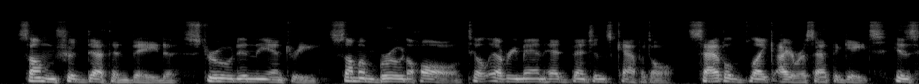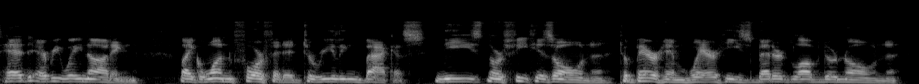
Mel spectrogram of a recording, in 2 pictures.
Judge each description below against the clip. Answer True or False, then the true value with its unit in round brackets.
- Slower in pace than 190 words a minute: True (160 wpm)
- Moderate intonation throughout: True (4.0 semitones)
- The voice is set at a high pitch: False (125 Hz)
